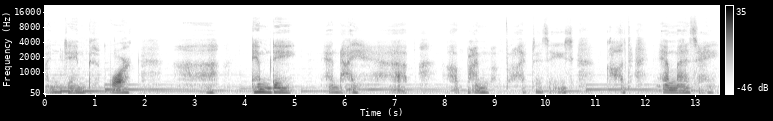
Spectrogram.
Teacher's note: you can see how breathless and whispery his voice was without any of the hesitations that we had heard previously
